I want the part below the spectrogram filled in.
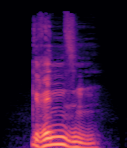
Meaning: gerund of grinsen; grin
- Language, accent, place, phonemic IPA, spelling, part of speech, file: German, Germany, Berlin, /ˈɡʁɪnzn̩/, Grinsen, noun, De-Grinsen.ogg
